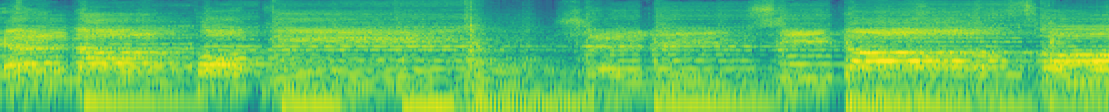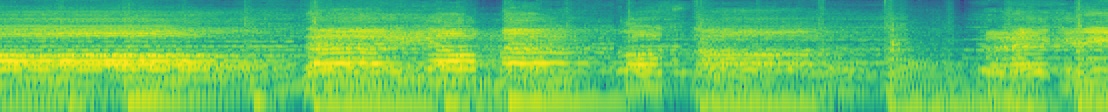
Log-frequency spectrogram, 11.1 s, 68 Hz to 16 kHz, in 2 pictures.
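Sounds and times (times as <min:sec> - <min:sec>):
acoustic rhythm guitar: 0:00.0 - 0:11.0
button accordion: 0:00.0 - 0:11.0
male vocal group singing: 0:00.0 - 0:11.0
plucked double bass: 0:00.0 - 0:11.0.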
